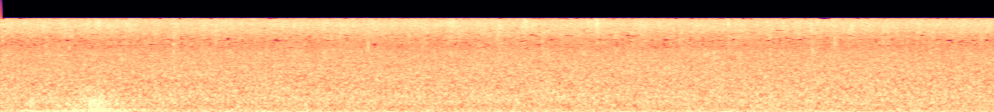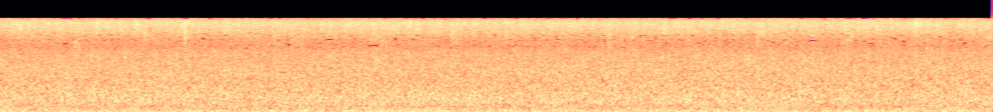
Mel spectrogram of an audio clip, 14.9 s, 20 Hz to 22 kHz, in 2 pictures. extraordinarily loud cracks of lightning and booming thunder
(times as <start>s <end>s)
0.1s 1.5s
